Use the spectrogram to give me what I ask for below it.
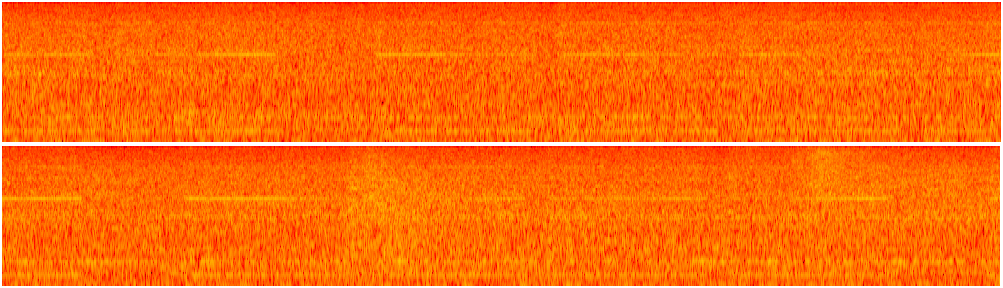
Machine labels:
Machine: slide rail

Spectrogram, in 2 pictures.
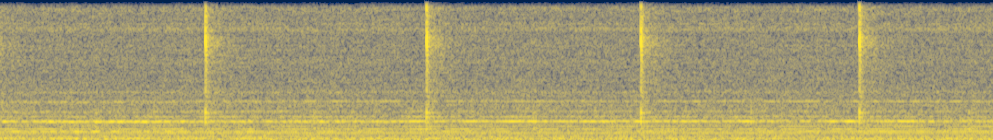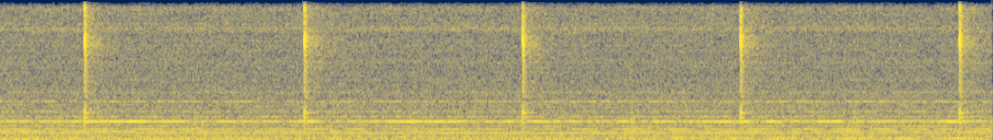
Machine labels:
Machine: valve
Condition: normal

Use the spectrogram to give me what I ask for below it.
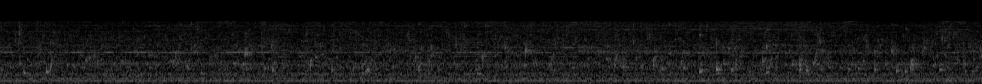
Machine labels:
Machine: pump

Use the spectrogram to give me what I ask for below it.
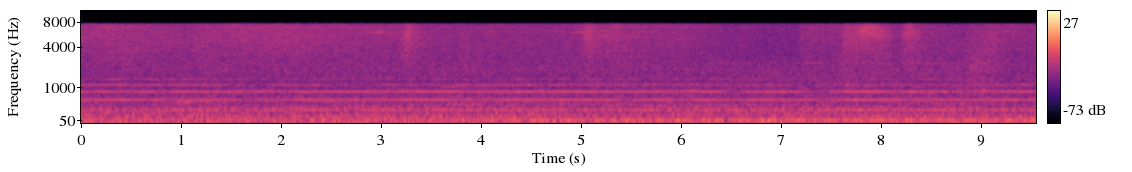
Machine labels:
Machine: fan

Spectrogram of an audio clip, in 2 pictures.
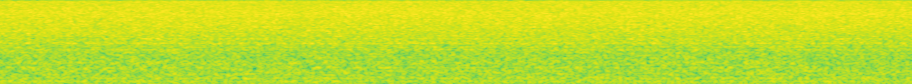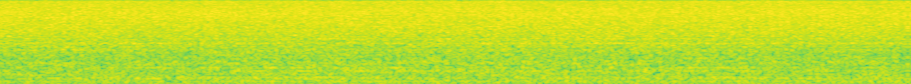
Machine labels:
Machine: fan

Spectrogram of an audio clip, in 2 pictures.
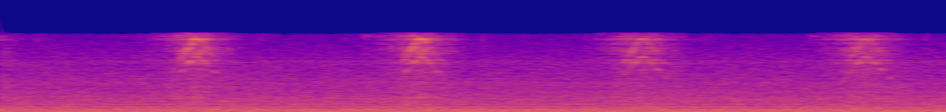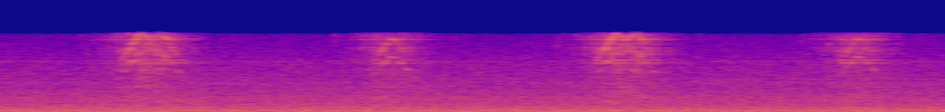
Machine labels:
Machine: slide rail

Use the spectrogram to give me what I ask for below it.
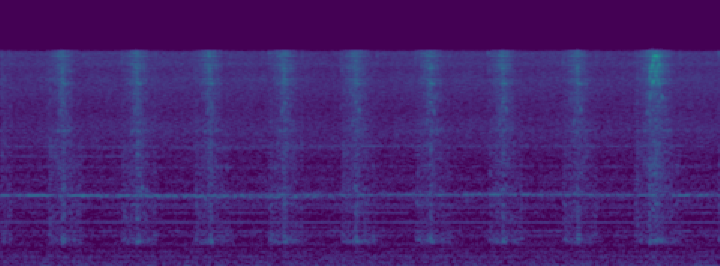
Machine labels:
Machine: slide rail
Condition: normal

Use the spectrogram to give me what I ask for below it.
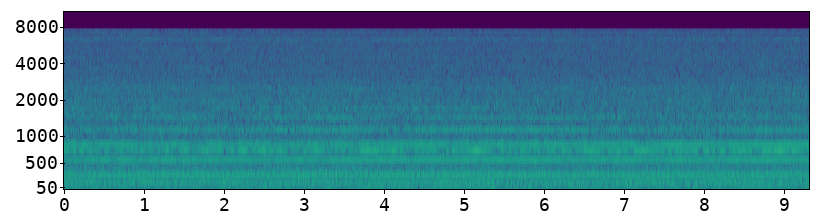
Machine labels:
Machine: fan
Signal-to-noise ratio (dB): 0 dB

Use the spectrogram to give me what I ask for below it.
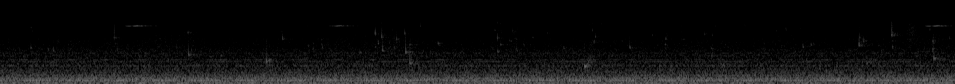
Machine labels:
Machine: pump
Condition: normal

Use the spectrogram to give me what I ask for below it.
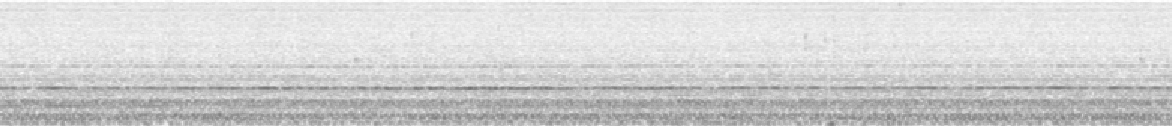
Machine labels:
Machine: pump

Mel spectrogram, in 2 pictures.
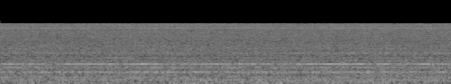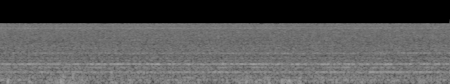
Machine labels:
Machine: fan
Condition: normal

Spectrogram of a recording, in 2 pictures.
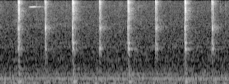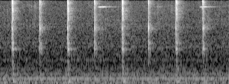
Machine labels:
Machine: valve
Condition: normal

